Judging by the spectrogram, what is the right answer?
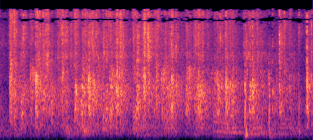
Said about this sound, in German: Applaus.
